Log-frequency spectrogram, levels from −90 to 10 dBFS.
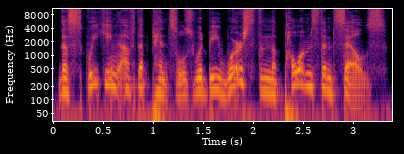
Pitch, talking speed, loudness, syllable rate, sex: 160 Hz, 210 wpm, -19 LUFS, 5.2 syllables/s, male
